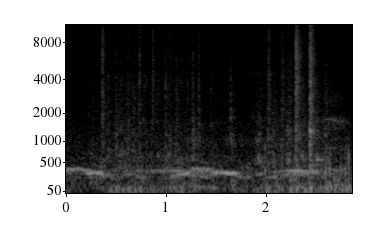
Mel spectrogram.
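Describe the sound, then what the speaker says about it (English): Pigeons, including fantails and tipplers kept in a racing loft, coo softly in repeated low rolling phrases, fairly close and quiet with faint background clatter and no talking. "We've got a couple of fantails, a couple of tipplers there as well."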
